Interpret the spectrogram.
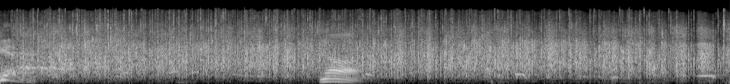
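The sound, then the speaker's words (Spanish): Loud, dense applause from a crowd, sustained and steady for the whole stretch, with a brief voice speaking over it partway through. “No aplaudan, ¿eh? No aplaudan, por favor.”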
